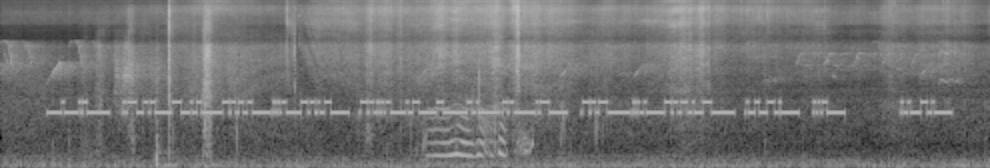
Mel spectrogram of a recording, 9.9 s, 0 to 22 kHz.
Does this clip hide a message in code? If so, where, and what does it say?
Yes: TTY/TDD text telephone tones (45.45 baud Baudot) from 0.5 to 9.5 s, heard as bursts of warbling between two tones, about 400 Hz shift, 1600 Hz centre, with the noise of a park. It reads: BELOW IS A SAMPLE OF NOUNS,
